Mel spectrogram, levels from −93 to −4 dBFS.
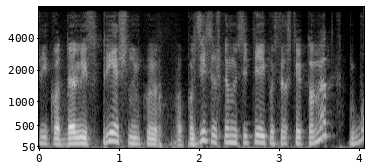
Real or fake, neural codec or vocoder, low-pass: fake; codec, 44.1 kHz, 2.6 kbps, DAC; 7.2 kHz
